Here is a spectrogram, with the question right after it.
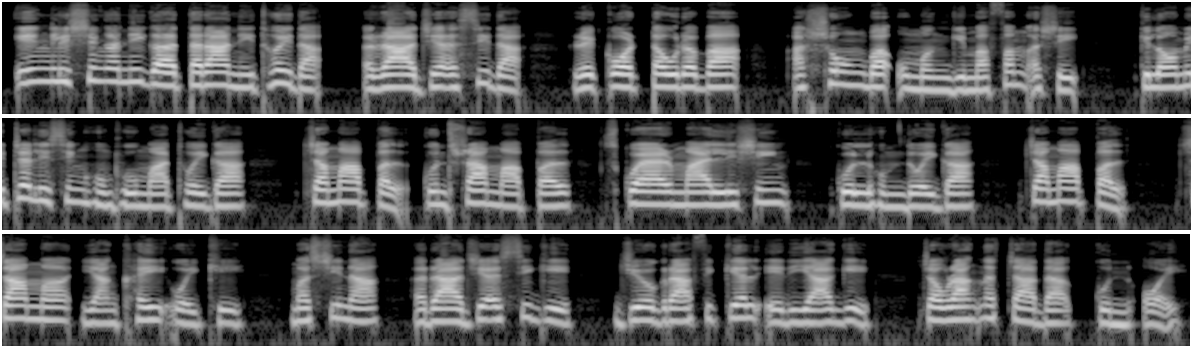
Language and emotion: Manipuri, neutral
